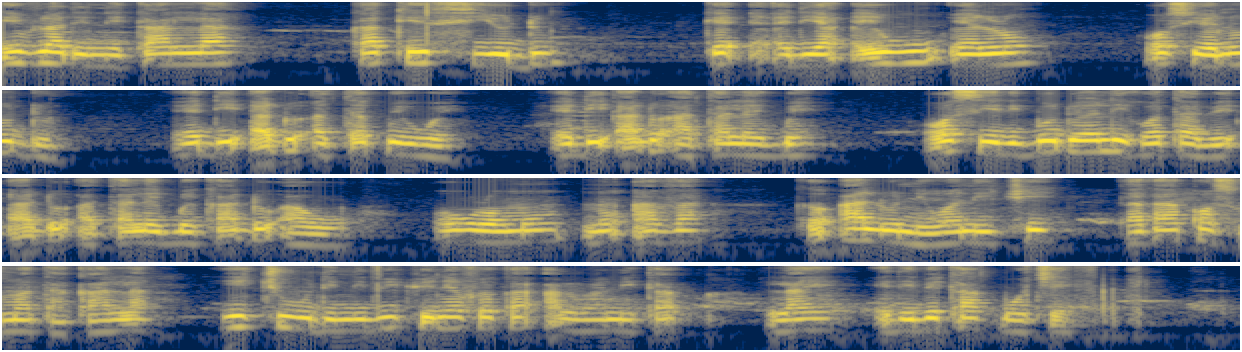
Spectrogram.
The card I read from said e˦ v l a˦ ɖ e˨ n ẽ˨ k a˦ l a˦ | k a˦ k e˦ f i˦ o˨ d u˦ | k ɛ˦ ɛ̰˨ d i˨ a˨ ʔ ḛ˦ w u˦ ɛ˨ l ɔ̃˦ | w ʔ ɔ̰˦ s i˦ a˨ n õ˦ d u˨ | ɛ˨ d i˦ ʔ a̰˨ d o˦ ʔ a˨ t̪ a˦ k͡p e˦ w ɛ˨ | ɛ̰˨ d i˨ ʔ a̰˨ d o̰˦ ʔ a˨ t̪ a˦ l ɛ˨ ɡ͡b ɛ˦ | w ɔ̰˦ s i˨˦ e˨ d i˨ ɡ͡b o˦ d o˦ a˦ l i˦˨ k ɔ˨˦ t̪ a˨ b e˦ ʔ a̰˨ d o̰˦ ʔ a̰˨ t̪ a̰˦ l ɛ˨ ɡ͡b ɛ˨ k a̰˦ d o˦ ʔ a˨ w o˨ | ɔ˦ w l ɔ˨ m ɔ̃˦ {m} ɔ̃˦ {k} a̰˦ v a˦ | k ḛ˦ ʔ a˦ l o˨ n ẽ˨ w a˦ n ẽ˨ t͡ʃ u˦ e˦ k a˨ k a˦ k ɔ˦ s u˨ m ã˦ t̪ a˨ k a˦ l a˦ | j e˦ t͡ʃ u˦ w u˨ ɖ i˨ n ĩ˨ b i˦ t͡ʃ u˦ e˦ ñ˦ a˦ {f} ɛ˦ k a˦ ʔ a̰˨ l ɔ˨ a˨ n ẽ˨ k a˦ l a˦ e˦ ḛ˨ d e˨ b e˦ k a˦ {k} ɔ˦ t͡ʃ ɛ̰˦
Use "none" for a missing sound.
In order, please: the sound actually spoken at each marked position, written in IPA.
n, ʔ, f, k͡p

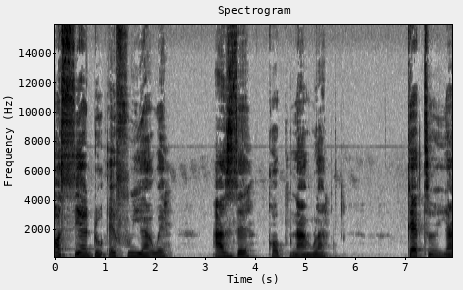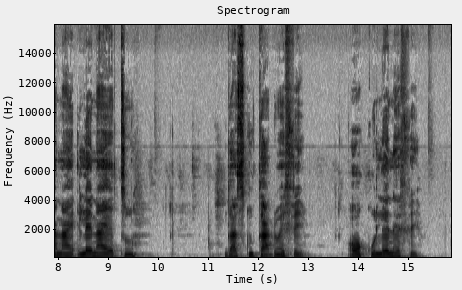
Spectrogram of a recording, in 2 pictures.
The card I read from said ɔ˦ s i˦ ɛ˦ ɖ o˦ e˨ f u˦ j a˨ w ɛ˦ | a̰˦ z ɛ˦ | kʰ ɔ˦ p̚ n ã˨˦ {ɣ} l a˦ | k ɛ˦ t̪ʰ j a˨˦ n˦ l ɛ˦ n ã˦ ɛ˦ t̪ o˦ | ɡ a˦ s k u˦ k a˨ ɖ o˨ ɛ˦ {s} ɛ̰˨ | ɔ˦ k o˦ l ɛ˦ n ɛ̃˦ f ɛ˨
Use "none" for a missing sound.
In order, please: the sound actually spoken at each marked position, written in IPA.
w, f

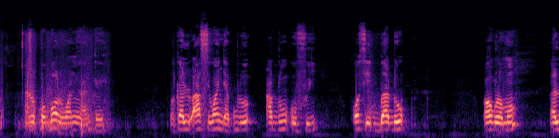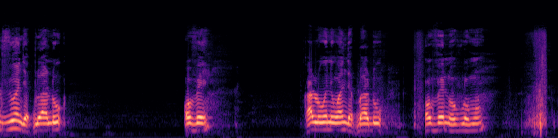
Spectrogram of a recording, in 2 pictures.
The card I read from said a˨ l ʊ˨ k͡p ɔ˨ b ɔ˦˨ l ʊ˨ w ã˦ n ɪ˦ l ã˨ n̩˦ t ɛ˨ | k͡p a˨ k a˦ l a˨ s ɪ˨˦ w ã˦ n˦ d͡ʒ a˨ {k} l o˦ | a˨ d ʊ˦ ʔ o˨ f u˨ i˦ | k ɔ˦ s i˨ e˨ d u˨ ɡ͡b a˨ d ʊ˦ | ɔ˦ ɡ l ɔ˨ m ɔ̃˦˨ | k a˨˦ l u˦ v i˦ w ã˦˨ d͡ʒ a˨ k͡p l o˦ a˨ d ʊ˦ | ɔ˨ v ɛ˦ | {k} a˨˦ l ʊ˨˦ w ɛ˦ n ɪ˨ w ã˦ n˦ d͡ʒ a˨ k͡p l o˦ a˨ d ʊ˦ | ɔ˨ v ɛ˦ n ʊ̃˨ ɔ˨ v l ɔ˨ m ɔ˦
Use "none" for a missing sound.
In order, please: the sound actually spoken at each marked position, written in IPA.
k͡p, k

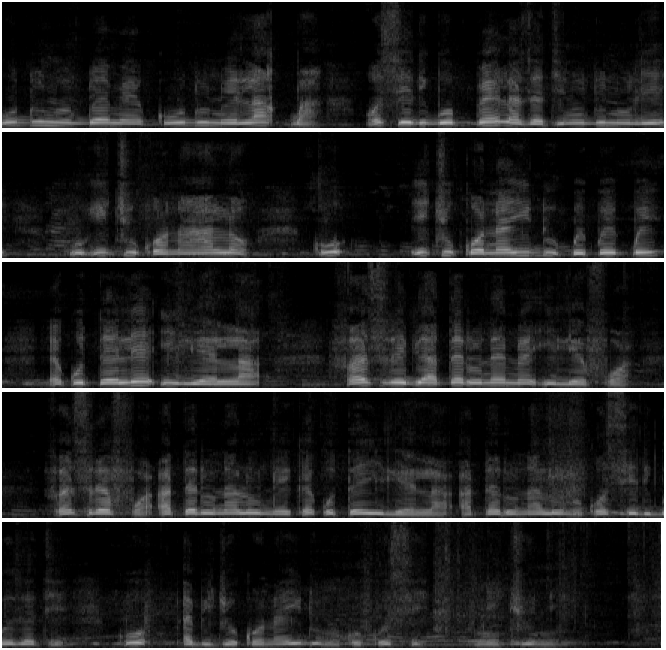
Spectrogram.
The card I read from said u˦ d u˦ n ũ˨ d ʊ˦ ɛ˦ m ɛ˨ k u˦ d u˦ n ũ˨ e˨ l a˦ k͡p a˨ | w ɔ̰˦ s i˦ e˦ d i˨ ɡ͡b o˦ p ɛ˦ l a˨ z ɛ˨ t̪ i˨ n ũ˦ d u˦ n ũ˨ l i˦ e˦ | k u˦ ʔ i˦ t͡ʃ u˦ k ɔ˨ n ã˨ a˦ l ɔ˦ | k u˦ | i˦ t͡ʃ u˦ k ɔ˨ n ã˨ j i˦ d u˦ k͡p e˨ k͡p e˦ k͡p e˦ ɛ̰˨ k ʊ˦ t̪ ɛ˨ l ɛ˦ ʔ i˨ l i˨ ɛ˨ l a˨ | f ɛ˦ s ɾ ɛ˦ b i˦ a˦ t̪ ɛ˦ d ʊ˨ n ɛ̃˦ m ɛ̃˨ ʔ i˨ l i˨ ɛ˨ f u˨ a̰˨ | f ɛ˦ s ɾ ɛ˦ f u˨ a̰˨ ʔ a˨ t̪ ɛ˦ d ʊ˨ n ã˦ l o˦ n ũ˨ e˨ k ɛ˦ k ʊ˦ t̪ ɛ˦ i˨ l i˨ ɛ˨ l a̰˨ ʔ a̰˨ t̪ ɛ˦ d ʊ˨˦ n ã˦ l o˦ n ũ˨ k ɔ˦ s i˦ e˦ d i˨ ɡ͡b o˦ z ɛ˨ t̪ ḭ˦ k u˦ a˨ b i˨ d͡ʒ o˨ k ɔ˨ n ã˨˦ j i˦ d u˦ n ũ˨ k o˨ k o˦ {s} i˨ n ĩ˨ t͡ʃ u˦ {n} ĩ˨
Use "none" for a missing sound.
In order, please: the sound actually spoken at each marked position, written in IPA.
s, n

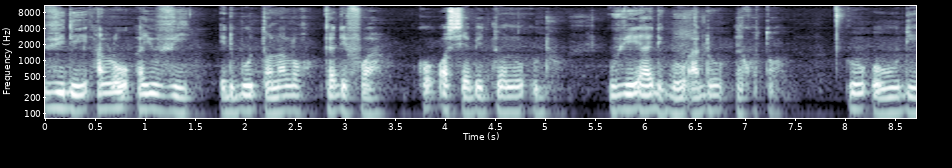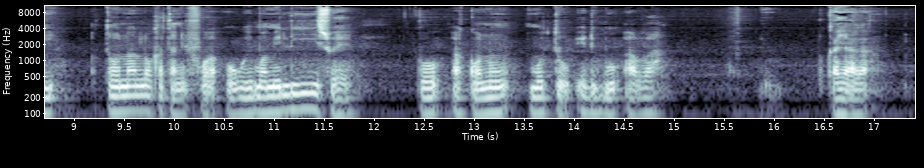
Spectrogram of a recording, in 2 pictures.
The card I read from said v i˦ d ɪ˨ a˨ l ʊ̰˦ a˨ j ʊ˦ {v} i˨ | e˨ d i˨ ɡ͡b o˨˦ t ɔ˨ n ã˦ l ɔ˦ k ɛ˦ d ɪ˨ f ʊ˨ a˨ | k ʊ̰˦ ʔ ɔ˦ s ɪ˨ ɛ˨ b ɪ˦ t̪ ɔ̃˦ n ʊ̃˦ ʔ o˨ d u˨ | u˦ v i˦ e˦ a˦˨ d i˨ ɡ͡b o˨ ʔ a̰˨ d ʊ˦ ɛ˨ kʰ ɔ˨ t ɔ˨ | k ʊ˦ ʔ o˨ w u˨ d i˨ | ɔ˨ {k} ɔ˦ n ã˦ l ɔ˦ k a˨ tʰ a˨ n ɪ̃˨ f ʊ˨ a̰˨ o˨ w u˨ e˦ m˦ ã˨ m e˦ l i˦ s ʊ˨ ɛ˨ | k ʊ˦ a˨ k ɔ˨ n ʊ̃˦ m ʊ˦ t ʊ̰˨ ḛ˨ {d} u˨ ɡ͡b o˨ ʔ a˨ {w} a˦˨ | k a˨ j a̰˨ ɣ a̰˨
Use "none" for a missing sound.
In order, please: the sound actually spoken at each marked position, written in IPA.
v, t, d, v

